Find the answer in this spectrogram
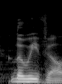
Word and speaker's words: Louisville: do you pronounce Louisville Louisville it's definitely you're not pronouncing the s that be that be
